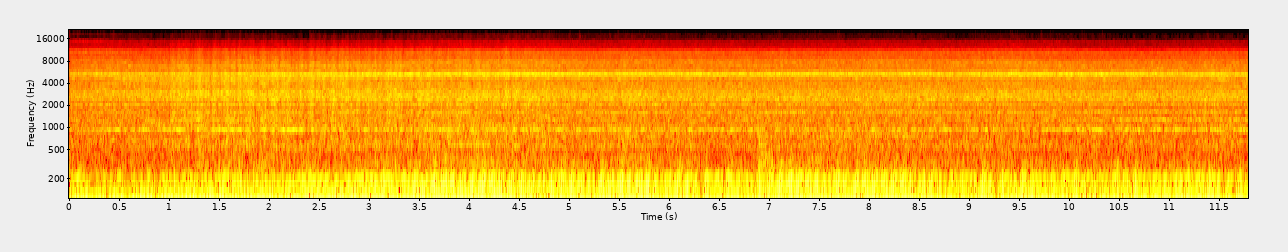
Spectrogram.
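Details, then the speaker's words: Acura RSX idling with stock injectors reinstalled while tuned for larger RDX injectors: low, lumpy, uneven pulse that never settles; the computer adds fuel to compensate for the smaller injectors, so the mismatch causes a rough idle. "so you can kind of even hear that the computer was trying to like compensate by adding more fuel into the smaller injectors to try to keep it to where the car was tuned with the RDX ones"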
